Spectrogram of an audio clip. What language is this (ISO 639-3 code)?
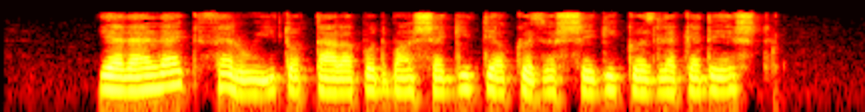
hun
